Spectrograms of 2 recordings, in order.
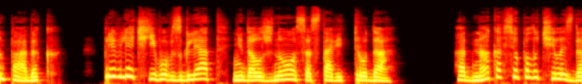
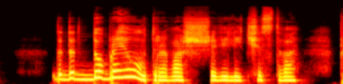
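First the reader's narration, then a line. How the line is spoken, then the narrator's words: Mumbled. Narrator (Russian): промямлила я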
